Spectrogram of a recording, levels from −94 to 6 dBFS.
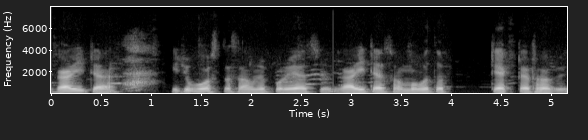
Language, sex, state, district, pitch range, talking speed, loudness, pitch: Bengali, male, West Bengal, North 24 Parganas, 115-120 Hz, 115 wpm, -20 LUFS, 120 Hz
